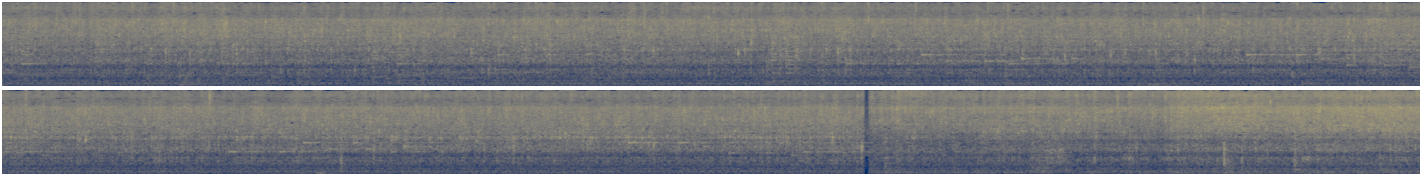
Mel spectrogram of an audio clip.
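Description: Food frying in hot oil in a pan, a steady sizzle and crackle that grows a little louder near the end.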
